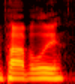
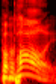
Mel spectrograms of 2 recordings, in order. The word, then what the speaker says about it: Pappaly: But yeah, Pappaly. Thanks, dog. Did I say it right? No, but it's fine. Pappaly. How do I say it? Pappaly.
